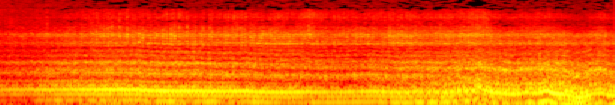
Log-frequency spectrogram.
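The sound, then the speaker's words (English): A helicopter's engine and rotor drone steadily for several seconds as it is forced down to land on a canyon floor on the momentum of the rotor: a loud low hum layered with a rapid, rhythmic flutter that swells slightly toward the end, with no voices. “I've got to land on the momentum of the rotor while I still have a chance, or I'll crack up.”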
